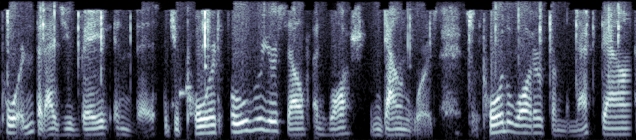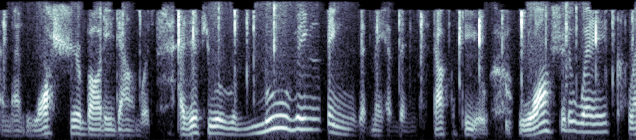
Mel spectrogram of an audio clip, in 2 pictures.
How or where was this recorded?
phone line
